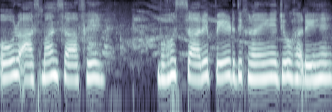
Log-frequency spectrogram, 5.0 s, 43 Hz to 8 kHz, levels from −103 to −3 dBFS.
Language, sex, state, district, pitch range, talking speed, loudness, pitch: Hindi, female, Madhya Pradesh, Bhopal, 205-230 Hz, 155 wpm, -12 LUFS, 215 Hz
